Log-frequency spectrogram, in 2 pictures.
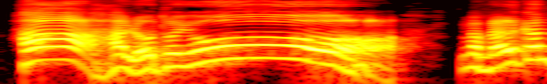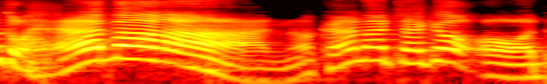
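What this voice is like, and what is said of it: Put-on comic accent. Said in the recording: “I don't know why God has that accent. Anyway, so he has all accents. ... I love to do accents, man.”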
